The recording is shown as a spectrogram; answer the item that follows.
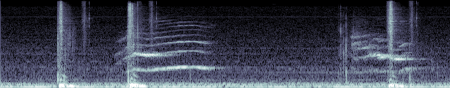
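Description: Three separate meows from a cat in the game RoboCop: Rogue City, each a short rising-and-falling cry with a thud at its start, heard close and alone over a low steady background hum.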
